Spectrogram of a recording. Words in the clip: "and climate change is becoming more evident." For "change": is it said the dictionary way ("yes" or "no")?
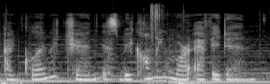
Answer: no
